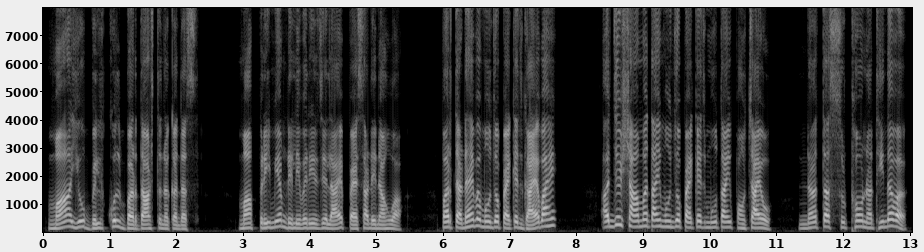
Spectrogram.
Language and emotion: Sindhi, angry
